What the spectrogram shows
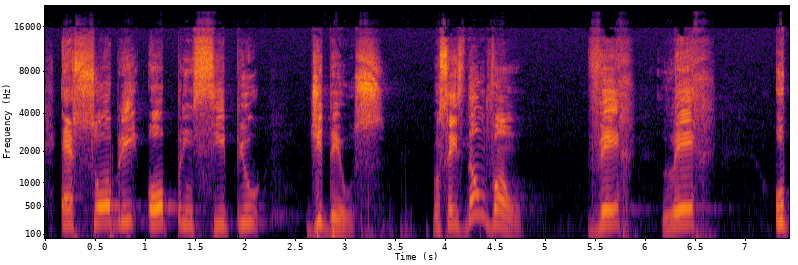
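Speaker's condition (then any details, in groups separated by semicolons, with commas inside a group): No condition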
